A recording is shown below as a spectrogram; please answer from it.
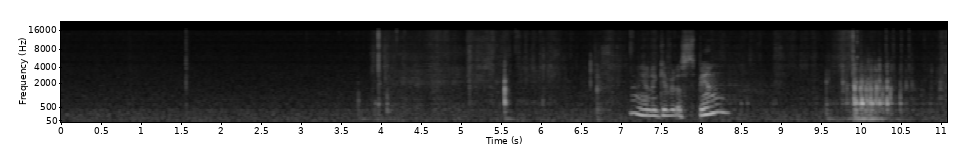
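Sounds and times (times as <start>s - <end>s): gloved hands handling canvas: 3.7s - 11.0s.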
